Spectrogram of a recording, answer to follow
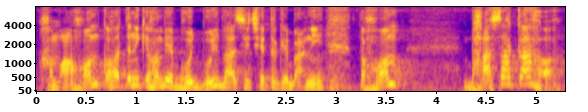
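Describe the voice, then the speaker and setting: A middle-aged man with a Bhojpuri accent speaking passionately in an interview, asking rhetorical questions and rising in pitch on his points. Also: huge pitch swings, unhurried, fairly bright tone, husky. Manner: emphatic, rhetorical questions, rises in pitch when stressing points.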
